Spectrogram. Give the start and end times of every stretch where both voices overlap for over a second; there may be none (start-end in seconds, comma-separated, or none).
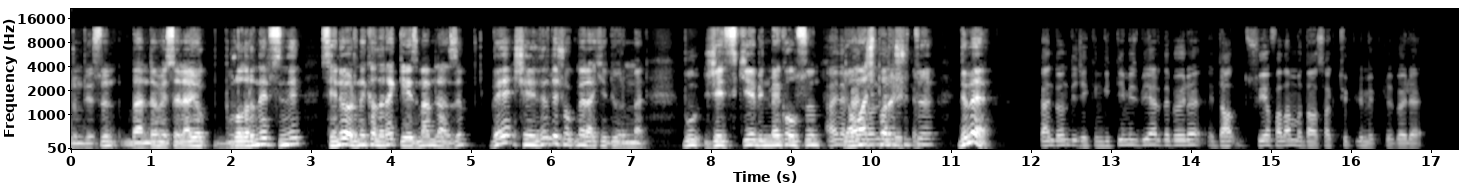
9.4-10.7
